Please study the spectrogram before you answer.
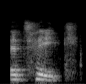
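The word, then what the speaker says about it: Ethique: how do you say the the brand um atik what is it does that come about backwards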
